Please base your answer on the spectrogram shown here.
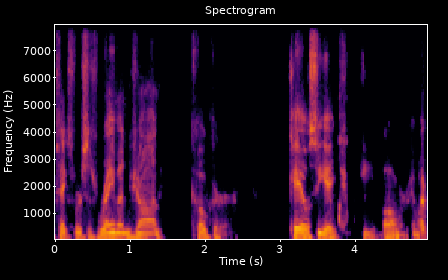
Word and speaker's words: Coker: Kocher. Am I pronouncing that correct?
